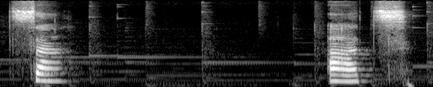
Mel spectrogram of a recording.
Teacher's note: передня частина язичка спочатку змикається з верхніми зубками а потім утворюється щілина між ними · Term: звук ц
